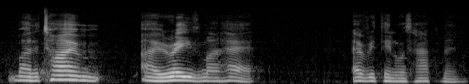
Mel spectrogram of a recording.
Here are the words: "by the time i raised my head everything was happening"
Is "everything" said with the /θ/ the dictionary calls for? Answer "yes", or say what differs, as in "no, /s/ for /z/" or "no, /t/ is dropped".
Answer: yes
